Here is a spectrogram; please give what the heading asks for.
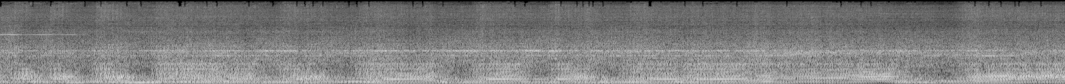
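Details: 2002 Polaris Magnum 325 4x4 ATV, bought not running and needing a carb clean, on first start without choke. The single-cylinder idles evenly and revs cleanly several times with no knocking or stumbling, with a beeping battery; running healthy.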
